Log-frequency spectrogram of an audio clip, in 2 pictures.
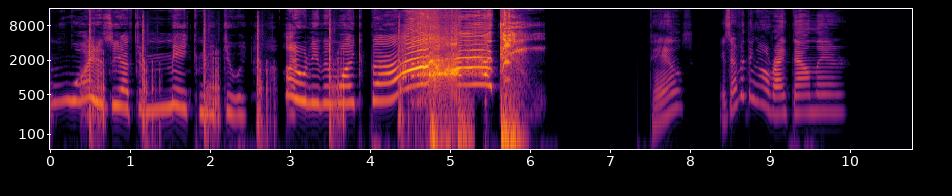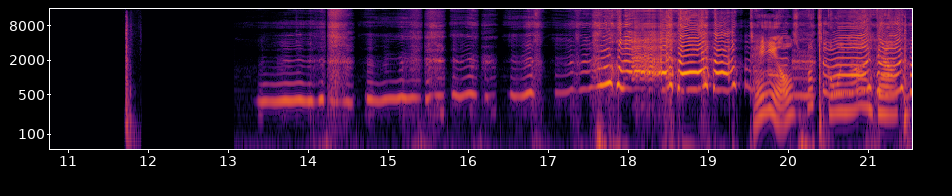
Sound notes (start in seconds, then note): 14.6 starts to cry; 17.1 crying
